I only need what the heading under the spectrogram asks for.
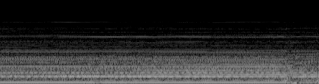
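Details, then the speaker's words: Boat's twin outboards being trimmed down with the two-speed trim before starting: a constant electric motor drone that slows, then changes pitch as they reach full down and stop; working normally. "you can kind of hear them make a slightly different noise and they stop moving"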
